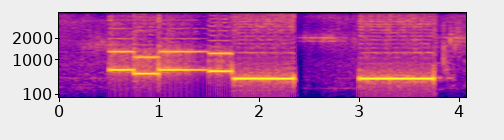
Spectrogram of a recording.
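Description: A telephone line ringing as a call to a city hall is put through to the personnel (HR) department: a run of short stepped electronic tones, then a steady mid-pitched ring tone, a pause, and a second identical ring. No voices.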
